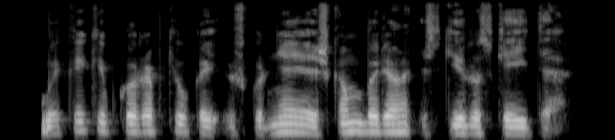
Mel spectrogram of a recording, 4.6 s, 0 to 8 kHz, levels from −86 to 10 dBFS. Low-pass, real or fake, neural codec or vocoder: 7.2 kHz; real; none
